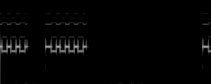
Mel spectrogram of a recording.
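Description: Telephone ringing with a double ring: two short, rapidly pulsing rings in the first second, then a pause, and the next double ring starts at the very end. It is the sound of an incoming call.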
